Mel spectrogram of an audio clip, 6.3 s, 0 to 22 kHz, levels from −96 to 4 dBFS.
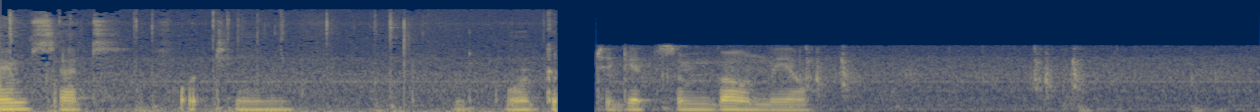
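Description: At 2.78 s the input likely switched to a poorer device, as if the recording moved to a different microphone or a headset's call profile partway through. A gap of about 200 ms marks the changeover, and from there to the end the sound turns dull and boxy, with nothing above 4 kHz, a level roughly 5 dB lower, and new background noise sitting around 40 dB below the signal.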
